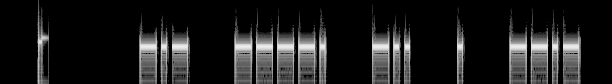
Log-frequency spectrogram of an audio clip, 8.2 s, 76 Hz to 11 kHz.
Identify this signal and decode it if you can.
Morse code, heard as a keyed tone, about 17 wpm, spaced as for 10 wpm, 700 Hz. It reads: K9DEQ
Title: USA Call Signs - 5 Characters - 3x Character Spacing - 17wpm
